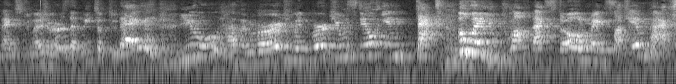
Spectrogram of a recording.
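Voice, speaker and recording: A man's voice: very high-pitched, sing-song, slow pace, few pauses, pushed and bright, a little hiss or hum, heavily acted. A man playing a pompous, smug old-style guardian. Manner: declaims rhyming verse theatrically. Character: pompous middle-aged male guardian, controlling and smug. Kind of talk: stage monologue. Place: high school auditorium. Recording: echoey hall from far off.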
